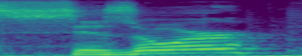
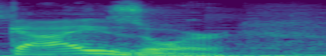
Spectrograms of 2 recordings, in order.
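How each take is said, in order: First: The name begins with a 'sigh' sound. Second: The name begins with a 'sky' sound. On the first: The speaker calls it wrong. "A lot of imposters are running around saying it's" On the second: The speaker calls it right. "that is actually the correct pronunciation"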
